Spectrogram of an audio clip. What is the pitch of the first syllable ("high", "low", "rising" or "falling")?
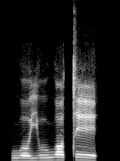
low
